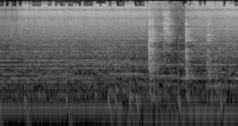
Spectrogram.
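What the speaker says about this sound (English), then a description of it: "I want you to begin by taking about a tablespoon of butter and putting it into the pan" Butter sizzling in a frying pan for French toast: a quiet, steady hiss with a few brief louder scraping bursts partway through.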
